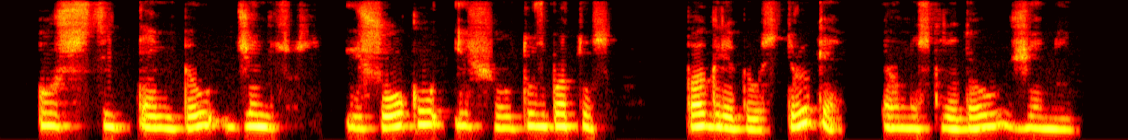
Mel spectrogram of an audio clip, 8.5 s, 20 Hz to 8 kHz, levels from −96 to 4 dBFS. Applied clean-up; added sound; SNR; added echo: none; none; none; none.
